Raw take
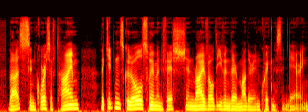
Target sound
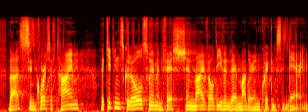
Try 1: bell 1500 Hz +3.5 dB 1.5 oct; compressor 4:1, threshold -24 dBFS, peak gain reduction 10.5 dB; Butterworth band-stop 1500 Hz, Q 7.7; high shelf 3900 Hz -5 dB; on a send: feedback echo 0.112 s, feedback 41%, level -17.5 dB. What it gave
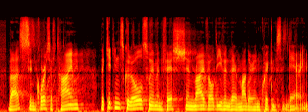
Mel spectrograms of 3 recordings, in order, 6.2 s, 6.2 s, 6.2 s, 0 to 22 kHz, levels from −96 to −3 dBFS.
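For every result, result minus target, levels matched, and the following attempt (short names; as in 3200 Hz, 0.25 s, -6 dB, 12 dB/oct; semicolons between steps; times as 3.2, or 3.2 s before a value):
2000 Hz band -5.5 dB; 8000 Hz band -5.0 dB
bell 1500 Hz +13.5 dB 1.5 oct; compressor 4:1, threshold -24 dBFS, peak gain reduction 15 dB; Butterworth band-stop 1500 Hz, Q 7.7; high shelf 3900 Hz -5 dB; on a send: feedback echo 0.112 s, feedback 41%, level -17.5 dB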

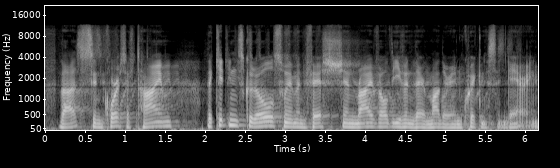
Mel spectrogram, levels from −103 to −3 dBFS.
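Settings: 8000 Hz band -6.5 dB
bell 1500 Hz +13.5 dB 1.5 oct; compressor 4:1, threshold -24 dBFS, peak gain reduction 15 dB; Butterworth band-stop 1500 Hz, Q 7.7; high shelf 3900 Hz +5 dB; on a send: feedback echo 0.112 s, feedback 41%, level -17.5 dB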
